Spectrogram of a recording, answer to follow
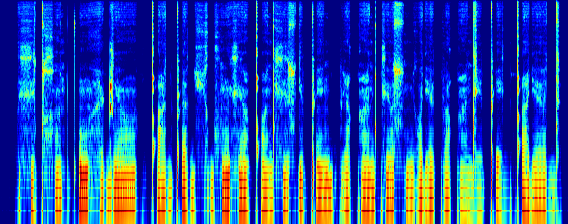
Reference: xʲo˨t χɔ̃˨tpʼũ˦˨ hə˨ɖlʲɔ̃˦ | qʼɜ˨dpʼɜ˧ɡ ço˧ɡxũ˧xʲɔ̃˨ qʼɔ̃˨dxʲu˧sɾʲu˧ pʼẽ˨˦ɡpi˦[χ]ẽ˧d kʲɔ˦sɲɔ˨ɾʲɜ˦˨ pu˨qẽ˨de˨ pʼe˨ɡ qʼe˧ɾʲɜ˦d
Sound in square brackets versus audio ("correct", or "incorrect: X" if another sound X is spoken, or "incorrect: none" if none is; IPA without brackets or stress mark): incorrect: q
